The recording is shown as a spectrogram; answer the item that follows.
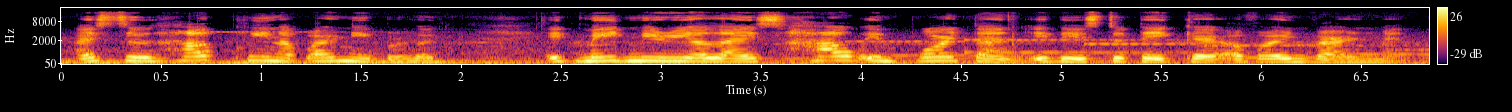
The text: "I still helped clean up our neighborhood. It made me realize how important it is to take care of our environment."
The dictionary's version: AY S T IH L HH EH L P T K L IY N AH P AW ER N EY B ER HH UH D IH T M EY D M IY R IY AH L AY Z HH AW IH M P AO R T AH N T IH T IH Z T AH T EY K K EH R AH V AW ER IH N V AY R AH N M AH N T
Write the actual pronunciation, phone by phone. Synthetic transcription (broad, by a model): AY S T IH L HH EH L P K L IY N AH P AW ER N EY B ER HH UH D IH T M EY D M IY R IY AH L AY S HH AW IH M P AO R T AH N T IH T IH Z T AH T EY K K EH R AH V AW ER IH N V AY R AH N M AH N T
